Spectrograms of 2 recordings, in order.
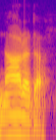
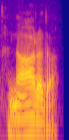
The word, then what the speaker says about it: Narada: It's not Narada, it's Narada. The first A is long, Narada.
